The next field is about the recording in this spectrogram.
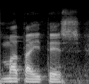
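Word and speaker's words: μαθητής: Ma matites matites o mt h e t e s sa gre at ah pino-pronounce ito as matitis na ang ibig sabihin sa English is a learner or a pupil.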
